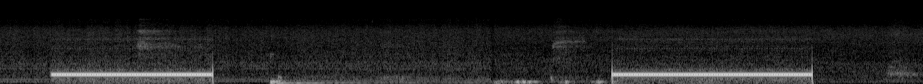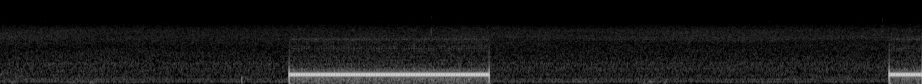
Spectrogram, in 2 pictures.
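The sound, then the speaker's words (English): A phone ringback tone from a call home, placed via Siri while driving, sounds in steady bursts about two seconds long, separated by roughly four seconds of quiet background hum, with faint car rumble between rings. “Calling home.”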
